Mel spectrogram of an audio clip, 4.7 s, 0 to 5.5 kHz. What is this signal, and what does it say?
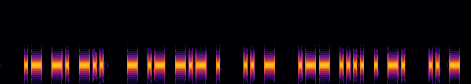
Morse code, heard as a keyed tone, about 34 wpm, 600 Hz. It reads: AND TAKE IT WHEN IT
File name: the old man and the sea 2 35wpm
